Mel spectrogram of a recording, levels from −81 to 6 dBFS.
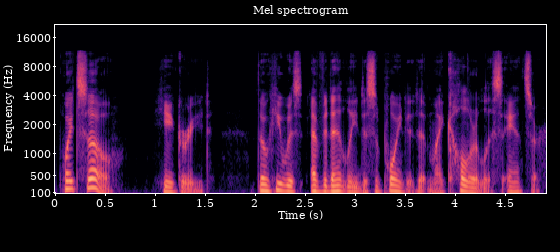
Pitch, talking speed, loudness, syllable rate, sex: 125 Hz, 160 wpm, -19 LUFS, 5.8 syllables/s, male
